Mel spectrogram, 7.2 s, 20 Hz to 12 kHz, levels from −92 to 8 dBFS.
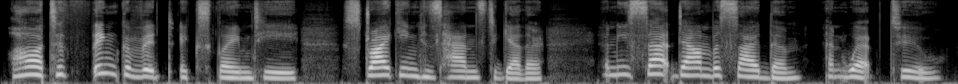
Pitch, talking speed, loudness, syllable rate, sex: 235 Hz, 165 wpm, -20 LUFS, 4.5 syllables/s, female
